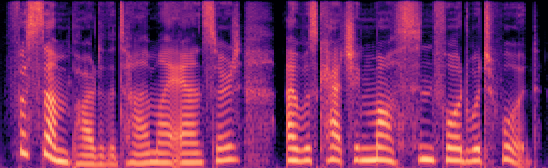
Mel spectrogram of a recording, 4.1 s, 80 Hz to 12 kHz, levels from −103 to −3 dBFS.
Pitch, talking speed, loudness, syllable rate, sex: 220 Hz, 220 wpm, -20 LUFS, 5.3 syllables/s, female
